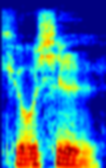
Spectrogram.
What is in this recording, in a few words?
"교실", Korean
